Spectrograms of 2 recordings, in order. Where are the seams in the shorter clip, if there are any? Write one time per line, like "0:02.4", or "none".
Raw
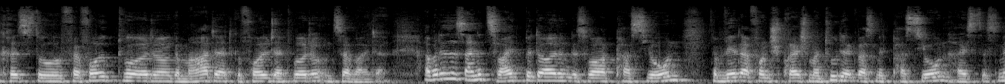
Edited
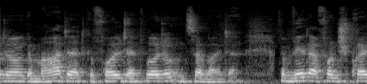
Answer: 0:02.7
